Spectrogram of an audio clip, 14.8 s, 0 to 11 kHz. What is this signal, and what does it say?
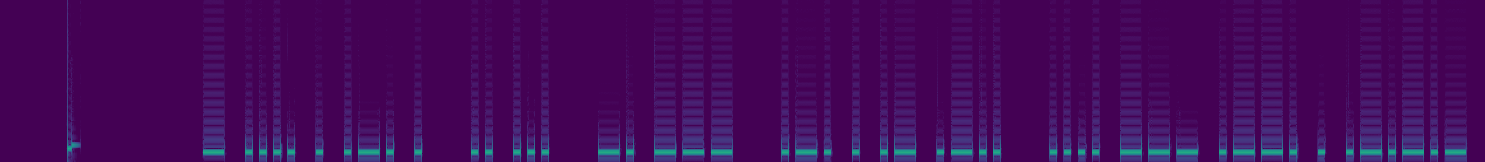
Morse code, heard as a keyed tone, about 17 wpm, 700 Hz. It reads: THERE IS NO REAL HOPE.
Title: Sentences from Top 1000 Words 17wpm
